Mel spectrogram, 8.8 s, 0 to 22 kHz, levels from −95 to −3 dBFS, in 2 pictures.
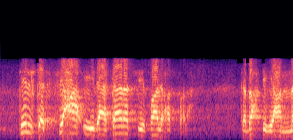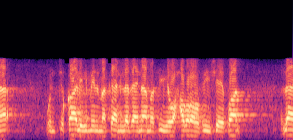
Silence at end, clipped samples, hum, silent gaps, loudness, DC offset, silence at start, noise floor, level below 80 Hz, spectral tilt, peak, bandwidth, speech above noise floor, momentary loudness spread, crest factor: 0 s; 2%; none; none; -9 LUFS; under 0.1%; 0.3 s; -38 dBFS; -50 dBFS; -8.5 dB/octave; 0 dBFS; 4 kHz; 29 dB; 12 LU; 10 dB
